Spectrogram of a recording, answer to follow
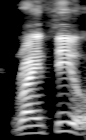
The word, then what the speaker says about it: Thiel: Pronounced like Adam Thielen. Oh, okay. Ryan Thiel. Okay, there you go. So it's not Thiel.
